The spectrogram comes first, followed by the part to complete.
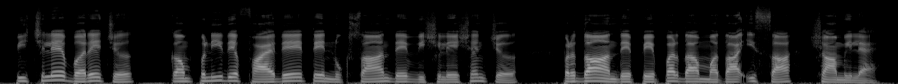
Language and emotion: Dogri, neutral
